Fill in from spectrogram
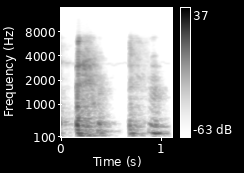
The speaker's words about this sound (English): Sorry, I keep coughing. It's really smoky. It's like getting in through the windows.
